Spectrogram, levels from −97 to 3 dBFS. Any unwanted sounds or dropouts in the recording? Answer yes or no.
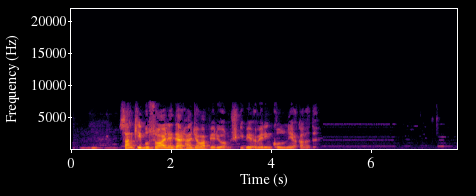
no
